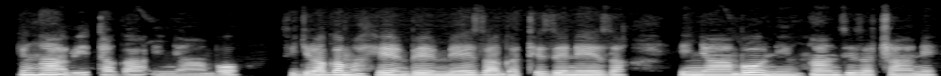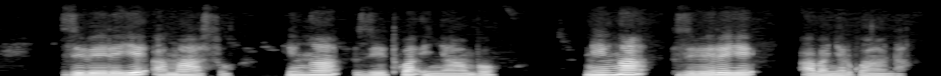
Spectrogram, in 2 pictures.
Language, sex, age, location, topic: Kinyarwanda, female, 50+, Musanze, agriculture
